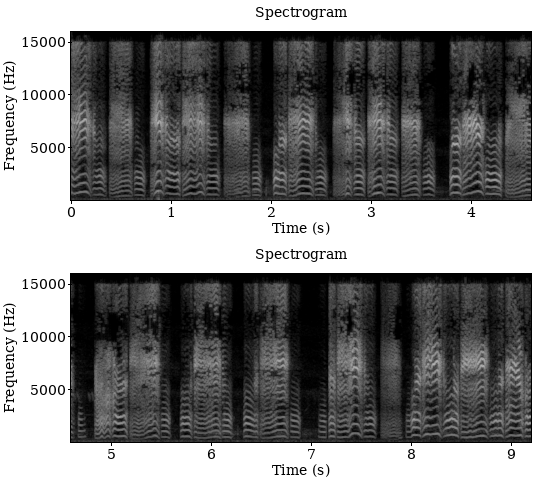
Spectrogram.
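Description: Bats chatter in rapid bursts of high, squeaky, warbling calls with short pauses between them.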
